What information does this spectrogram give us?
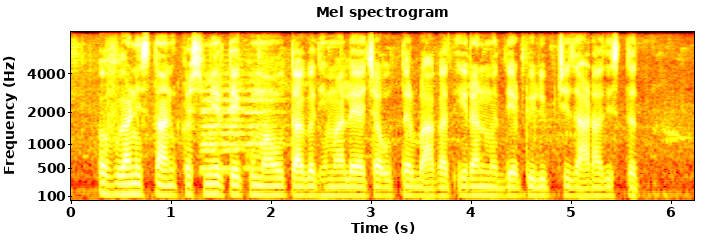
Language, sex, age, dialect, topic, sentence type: Marathi, male, 41-45, Southern Konkan, agriculture, statement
